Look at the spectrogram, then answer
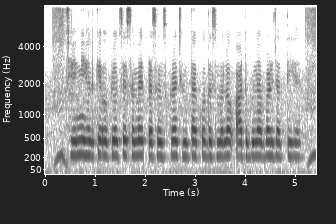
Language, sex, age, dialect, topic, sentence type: Hindi, female, 18-24, Awadhi Bundeli, agriculture, statement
